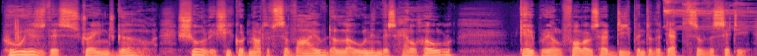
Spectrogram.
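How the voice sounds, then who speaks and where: An actor playing a solemn, brooding older narrator of a dark fantasy game, speaking in a measured, theatrical way. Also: male voice, deep voice, lively intonation, breathy edge, full character voice. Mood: pondering, suspicious. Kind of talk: scripted dramatic storytelling narration.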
